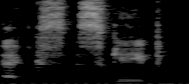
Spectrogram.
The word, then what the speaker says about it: X-Scape: Now, I'm not mispronouncing the word escape. It is an X-scape match. X-S-C-A-P-E, X-scape match for the X Division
